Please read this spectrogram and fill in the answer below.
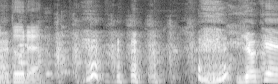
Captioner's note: laughs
